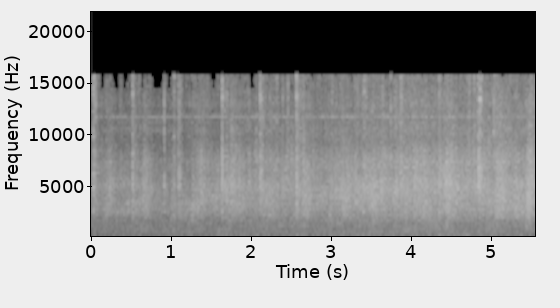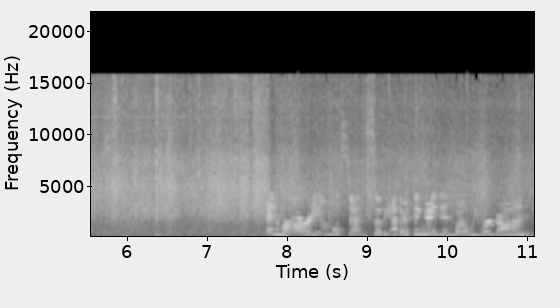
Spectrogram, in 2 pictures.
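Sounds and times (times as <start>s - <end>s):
tongs scraping a pan: 0.0s - 10.8s
meat sizzling in a skillet: 0.0s - 11.0s.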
